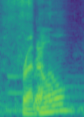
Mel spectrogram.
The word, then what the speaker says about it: Fresnel: Oh, the S is silent? Is it Fresnel?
